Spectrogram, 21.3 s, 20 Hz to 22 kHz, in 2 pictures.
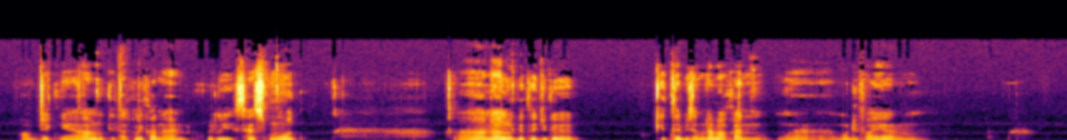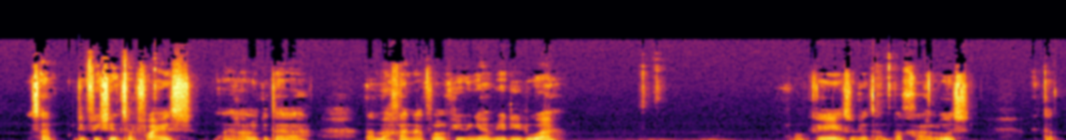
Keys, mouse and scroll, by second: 0.7 click, 4.4 middle click, 7.3-12.2 drag, 17.0 click, 19.5 drag, 20.1 space.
